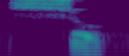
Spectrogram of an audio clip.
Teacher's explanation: سو، اکیلی پیش آ گئی، اس کو لمبا نہیں پڑھنا، سو سیٹی کی طرح آواز آتی ہے سین کو ادا کرتے ہوئے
